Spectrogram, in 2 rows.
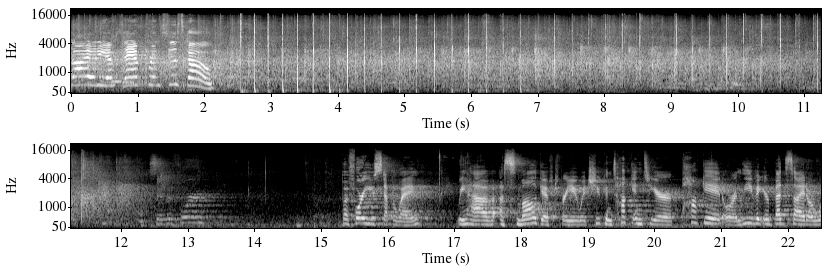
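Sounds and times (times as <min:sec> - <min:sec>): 
congregation at the First Unitarian Universalist Society of San Francisco applauding new members: 0:00.0 - 0:12.6
speech: 0:01.5 - 0:02.7, 0:15.4 - 0:22.4.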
